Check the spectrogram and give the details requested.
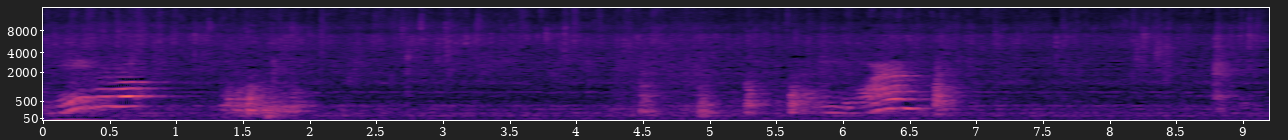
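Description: Guanciale frying in a pan with a steady, faint sizzle. A woman's voice makes two short sounds, one near the start and one about six seconds in, and there are a few light knocks.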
